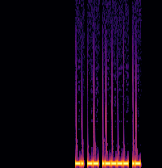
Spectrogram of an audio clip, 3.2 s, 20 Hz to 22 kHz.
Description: Morse code, heard as a keyed tone, about 40 wpm, 700 Hz. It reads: NM1A
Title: USA Call Signs - 4 Characters - Repeated 2x - 40wpm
